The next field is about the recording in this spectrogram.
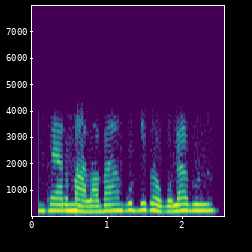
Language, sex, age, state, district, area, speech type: Bodo, male, 18-30, Assam, Udalguri, rural, conversation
